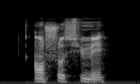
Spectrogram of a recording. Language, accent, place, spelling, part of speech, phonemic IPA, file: French, France, Lyon, enchaussumer, verb, /ɑ̃.ʃo.sy.me/, LL-Q150 (fra)-enchaussumer.wav
- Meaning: synonym of enchaussener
